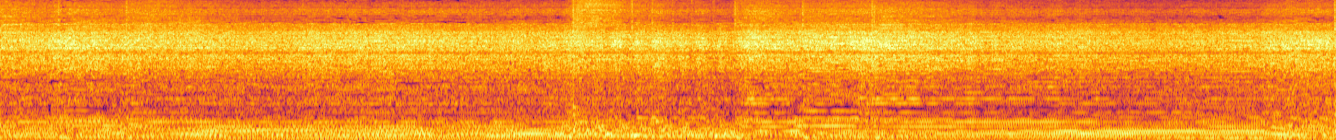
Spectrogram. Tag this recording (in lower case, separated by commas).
playing electric guitar, guitar, musical instrument, electric guitar, plucked string instrument, music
